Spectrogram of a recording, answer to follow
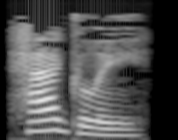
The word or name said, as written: hagley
